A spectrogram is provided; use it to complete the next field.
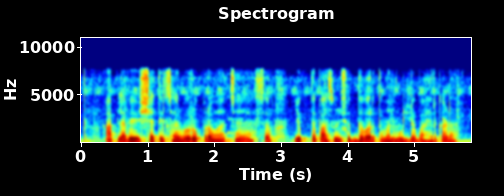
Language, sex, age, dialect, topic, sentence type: Marathi, female, 41-45, Varhadi, banking, statement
